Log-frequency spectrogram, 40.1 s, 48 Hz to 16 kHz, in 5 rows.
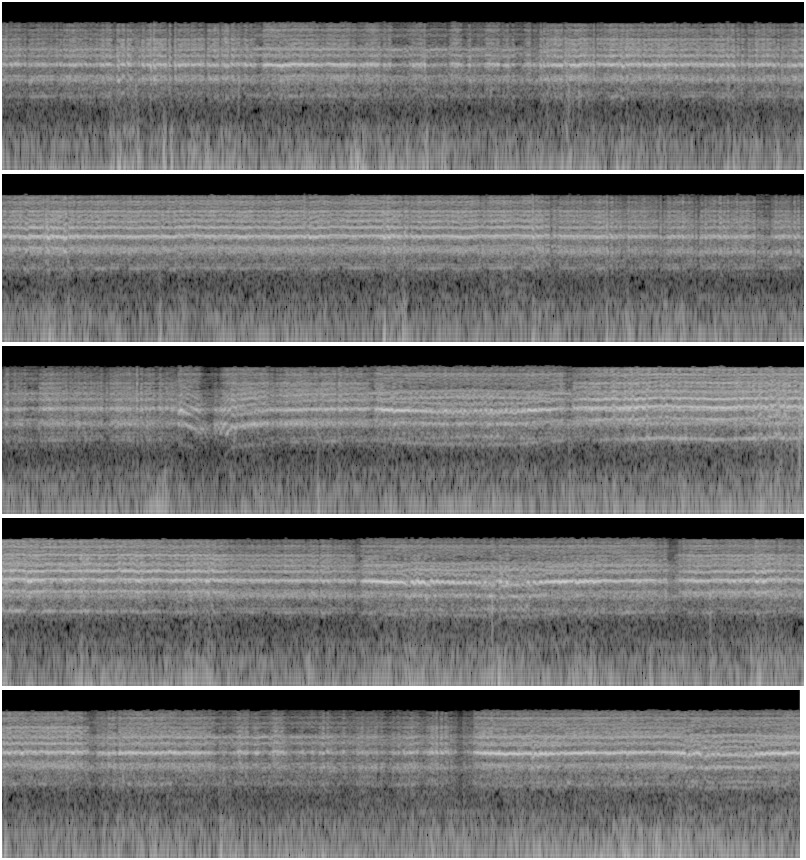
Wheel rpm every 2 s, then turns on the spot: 160, 160, 160, 160, 160, 160, 160, 160, 150, 130, 160, 160, 170, 160, 160, 160, 160, 160, 160, 160.
none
